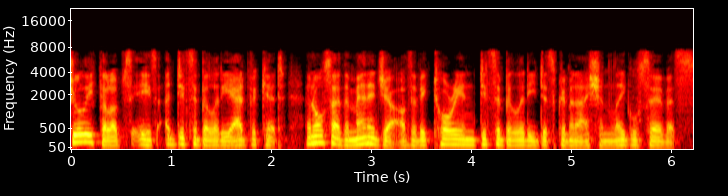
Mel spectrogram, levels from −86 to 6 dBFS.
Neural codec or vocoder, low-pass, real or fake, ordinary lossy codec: none; 7.2 kHz; real; MP3, 48 kbps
